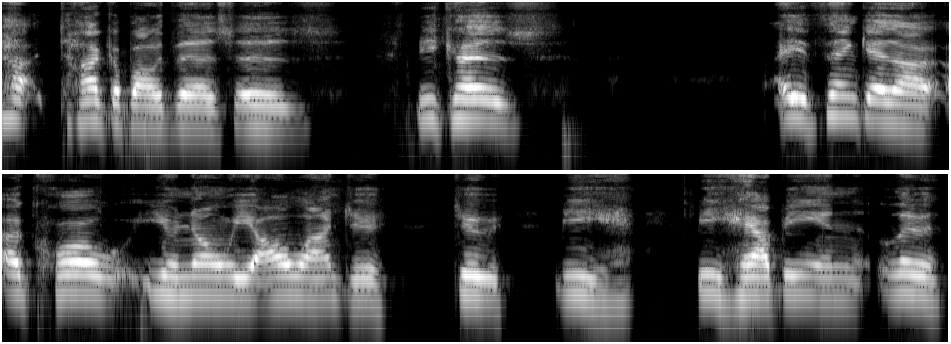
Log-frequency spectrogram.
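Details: Speech impediment present since birth, with coordination differences; still present in adulthood.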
